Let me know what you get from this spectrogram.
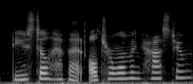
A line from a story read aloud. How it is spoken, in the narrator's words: He murmured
